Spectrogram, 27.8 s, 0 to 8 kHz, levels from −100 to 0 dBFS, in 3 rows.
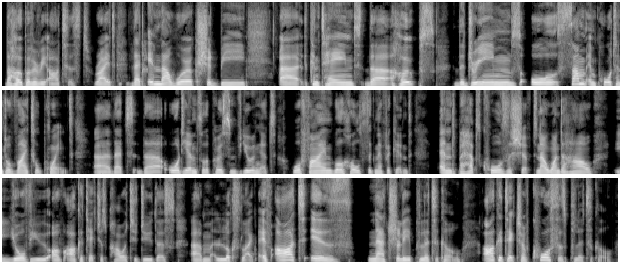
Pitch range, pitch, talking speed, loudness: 145-185 Hz, 165 Hz, 145 wpm, -19 LUFS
